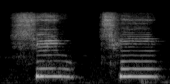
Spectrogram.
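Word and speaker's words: 星期: Shing chi. Now X and Q both different pronunciations. Shing chi. It's going up.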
